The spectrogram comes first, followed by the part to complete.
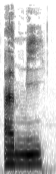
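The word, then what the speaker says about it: amis: s here okay but then technically you pronounce it the same way so singular form Ami plal form you add this s but it's Ami as well okay in that case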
